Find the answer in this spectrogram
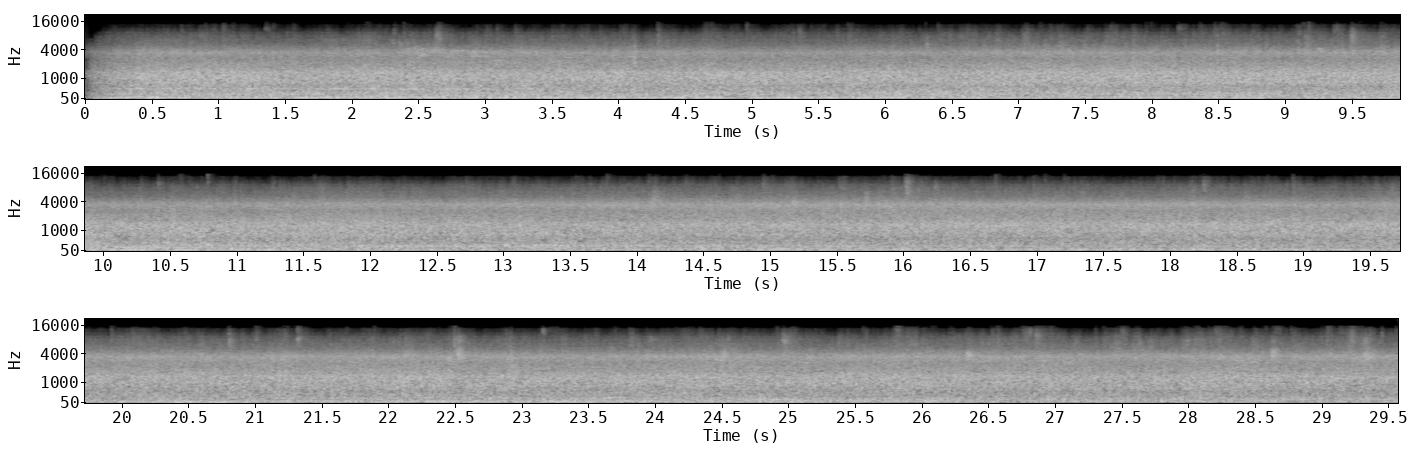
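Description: Steady rainfall on leafy trees and a garden, a constant even hiss with scattered sharper drops striking close by, over a low steady rumble.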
